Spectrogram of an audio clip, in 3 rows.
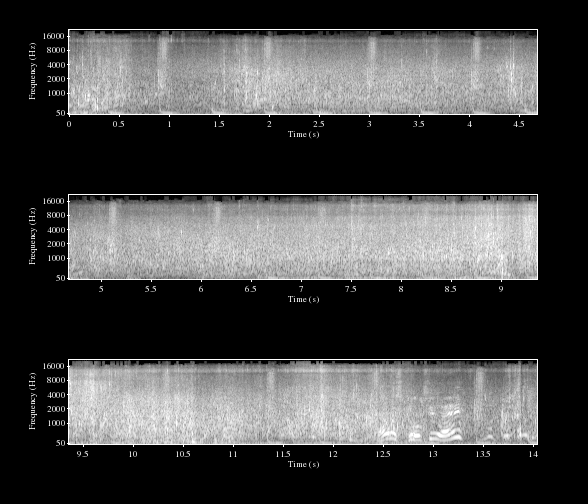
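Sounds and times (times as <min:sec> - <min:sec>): water rushing in rapids: 0:00.0 - 0:14.0
water splashes: 0:00.0 - 0:14.0.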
